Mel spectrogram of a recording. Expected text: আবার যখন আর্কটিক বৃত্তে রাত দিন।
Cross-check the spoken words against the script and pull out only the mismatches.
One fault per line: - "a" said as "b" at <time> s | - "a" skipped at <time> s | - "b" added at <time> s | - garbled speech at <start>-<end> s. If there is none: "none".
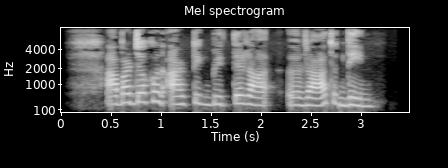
none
